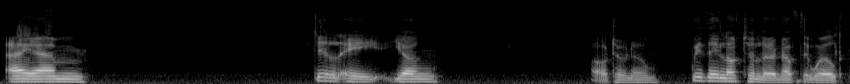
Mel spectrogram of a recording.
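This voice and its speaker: A man's voice: mid-range voice, takes it slowly, creaky, pauses often, mellow. A man voicing a young, polite autognome in a tabletop game, careful, literal and formal in speech. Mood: earnest. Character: young, earnest, polite robot autognome eager to learn.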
